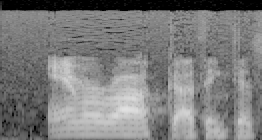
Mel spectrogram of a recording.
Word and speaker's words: Amarok: Amarok, I think that's how you say it, is the default KDE audio player.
